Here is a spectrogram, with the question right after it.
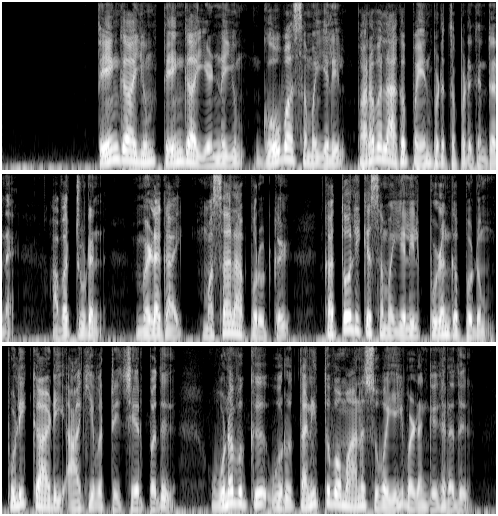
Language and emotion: Tamil, neutral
